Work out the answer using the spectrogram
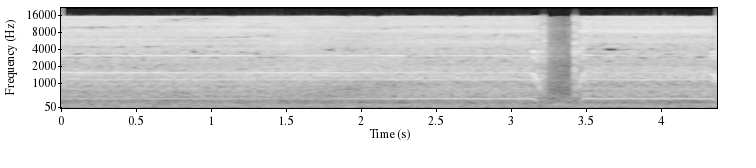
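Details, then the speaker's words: New DeWalt DCK299P2 kit drill in plain drill mode, without hammer, used for wood, metal and tile: a clean, steady whine with no rattle or grinding that stops and restarts evenly. The motor is healthy. "tiếp theo là chức năng Phan Bình thường mình dùng để khoan gỗ phang Sắt bằng gạch men mái tóc có sẽ chậm hơn so với lại không có muốn"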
